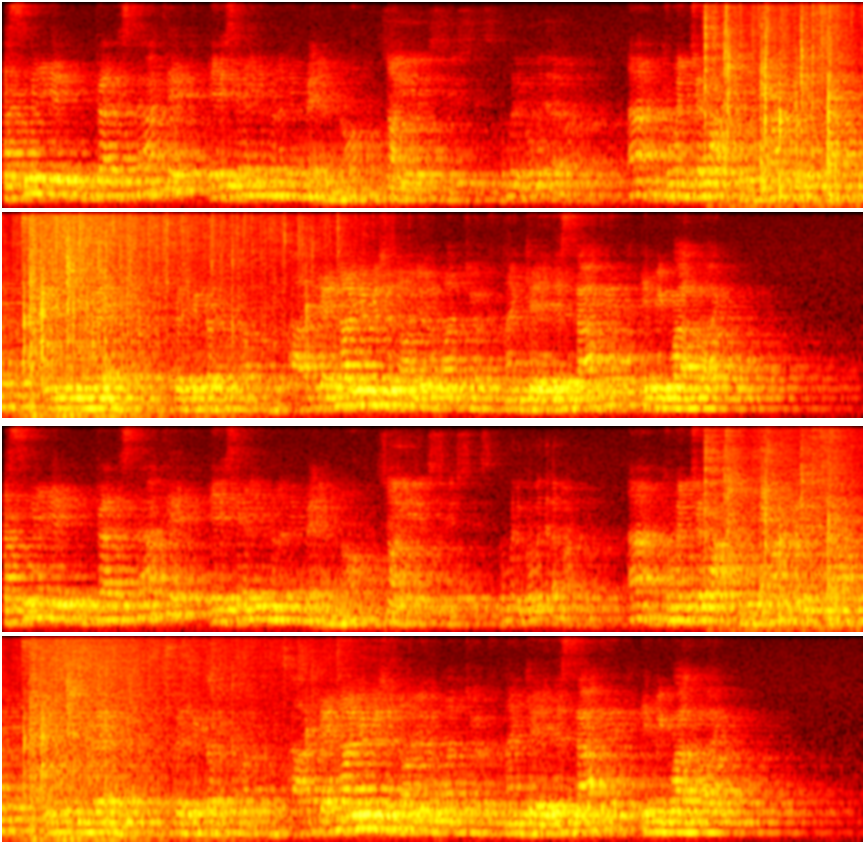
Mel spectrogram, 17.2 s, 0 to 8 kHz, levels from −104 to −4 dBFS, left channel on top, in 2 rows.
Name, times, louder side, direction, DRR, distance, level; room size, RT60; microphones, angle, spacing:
voice 1, 0.0-4.1 6.2-9.8 10.3-11.1 11.5-15.8, equal, 10° left, -3 dB, 1.2 m, -26 dB
voice 2, 3.8-6.0 9.5-10.0 10.6-11.5, equal, 45° right, -1 dB, 1.0 m, -36 dB
sound 1, 7.0-12.5, left 5 dB, 30° left, 0.5 m, -28 dB
9.1 x 6.0 x 4.6 m, 2.5 s
head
